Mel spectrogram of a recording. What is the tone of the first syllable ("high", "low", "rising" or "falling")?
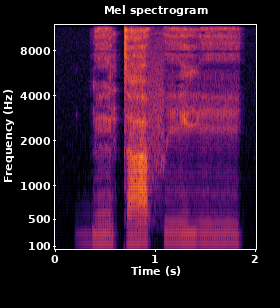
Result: low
